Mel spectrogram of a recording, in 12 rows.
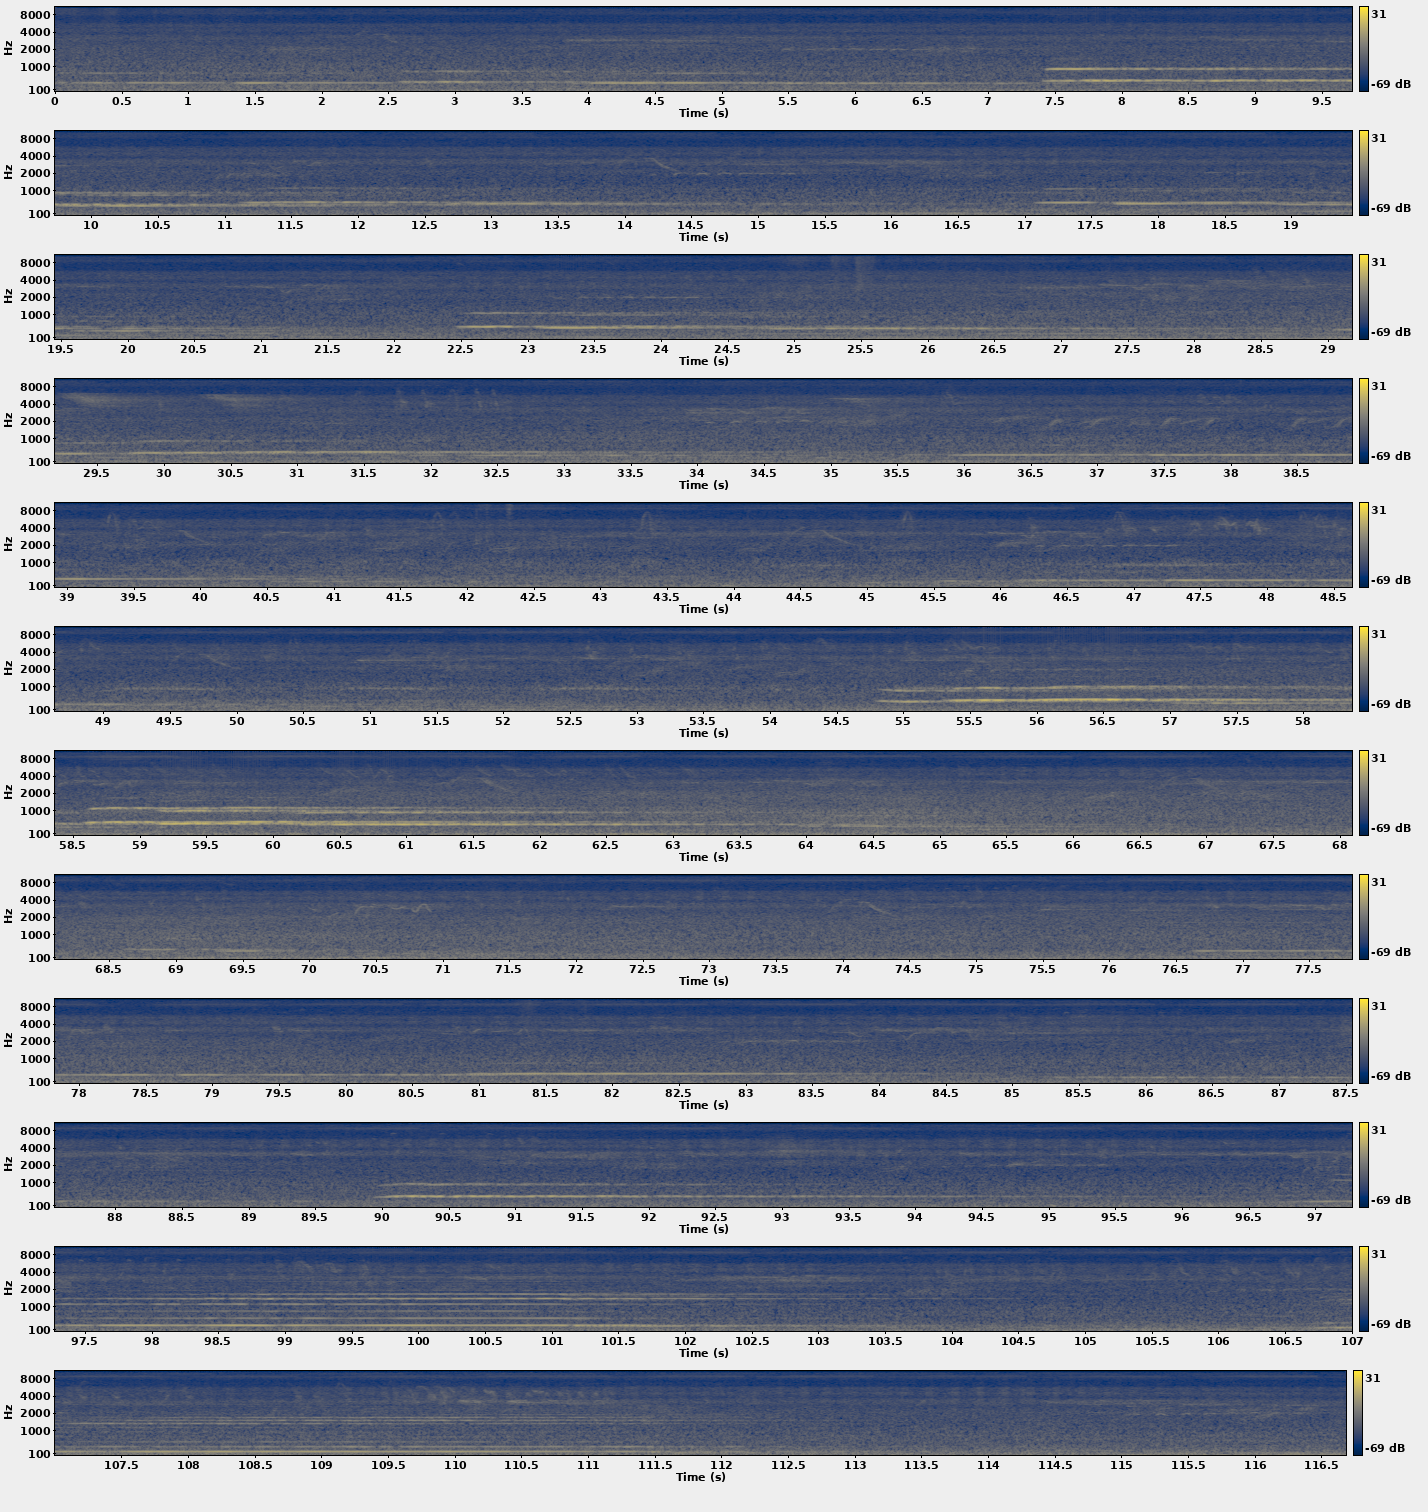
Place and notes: Vocal exercises test
Zoom H2n MS+XY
